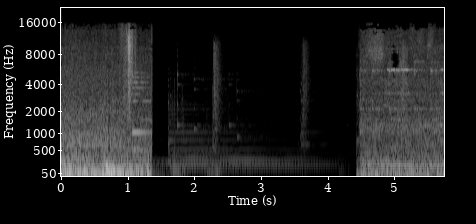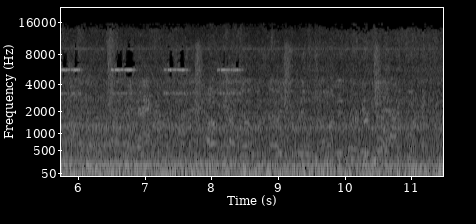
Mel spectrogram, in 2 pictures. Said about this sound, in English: I'm a commuter. Every day I listen for the sounds of the streets to warn me about cars and the sounds of the subway.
